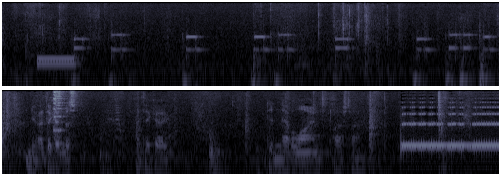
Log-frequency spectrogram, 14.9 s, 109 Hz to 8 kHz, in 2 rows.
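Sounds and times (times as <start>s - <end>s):
touch tones of a phone keypad beeping: 0.6s - 2.0s, 2.7s - 3.1s, 3.8s - 5.3s, 13.4s - 14.9s
speech: 8.1s - 8.7s, 9.6s - 10.8s, 11.4s - 13.2s.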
